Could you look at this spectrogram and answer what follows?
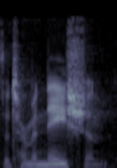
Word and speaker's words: determination: As you see here, it has 5 syllables with the stress on the 4th. Determination.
